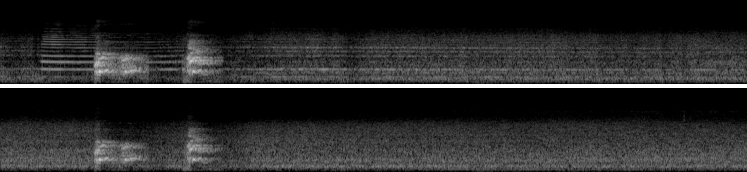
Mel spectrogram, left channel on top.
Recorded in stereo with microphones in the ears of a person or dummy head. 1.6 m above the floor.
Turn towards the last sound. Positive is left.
turn(degrees=25)  # may be behind; listen again after turning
